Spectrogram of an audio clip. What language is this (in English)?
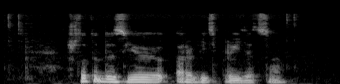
Belarusian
